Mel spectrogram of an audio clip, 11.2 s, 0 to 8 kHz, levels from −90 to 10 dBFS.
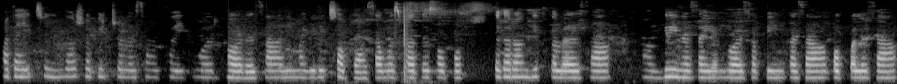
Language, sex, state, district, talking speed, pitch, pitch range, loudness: Konkani, female, Goa, North and South Goa, 145 wpm, 235 Hz, 235-250 Hz, -21 LUFS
